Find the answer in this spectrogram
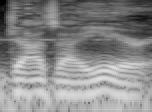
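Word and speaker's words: الجزائر: DZ refers to Algeria, pronounced Jazier in Arabic, the country of origin for many of the clan's leaders.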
